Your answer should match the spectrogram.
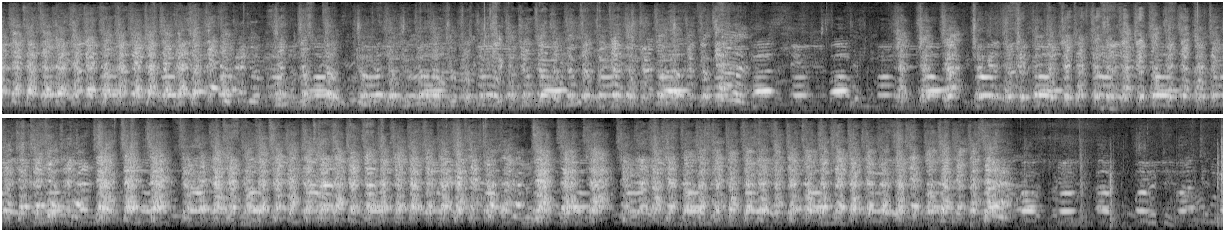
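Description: Kecak chorus of dozens of men chanting the fast, interlocking "cak-cak-cak" rhythm together, with dense pulsing that thins out briefly twice.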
